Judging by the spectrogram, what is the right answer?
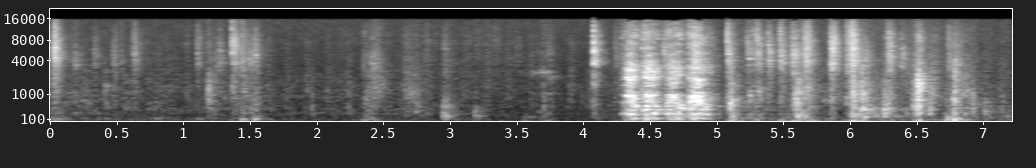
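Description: Bed bug detection dog searching at an open wardrobe drawer: faint scattered rustles, then about four seconds in a dense run of quick sniffs and scuffs lasting around three seconds.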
